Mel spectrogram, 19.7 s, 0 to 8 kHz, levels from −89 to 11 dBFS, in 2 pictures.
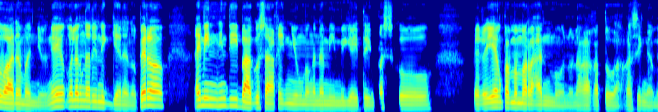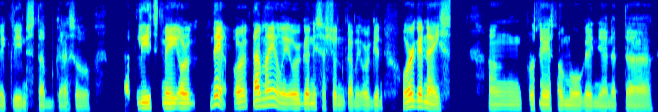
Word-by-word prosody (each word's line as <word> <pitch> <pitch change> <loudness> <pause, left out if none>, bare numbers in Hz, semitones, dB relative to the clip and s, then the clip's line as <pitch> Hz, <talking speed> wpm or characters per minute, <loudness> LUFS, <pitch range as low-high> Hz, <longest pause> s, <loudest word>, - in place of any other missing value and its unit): Nakakatuwa 135 -3 +7
naman 110 -5 -4
yun, 95 +3 -11
ngayon 165 +5 +2
ko 165 - -6
lang 170 0 +2
narinig 150 -6 -2
yan 110 -3 -4
ano. 100 - -12
Pero 185 -1 +6 0.4
I 180 +3 +5
mean 190 -2 +3
hindi 190 0 -1
bago 135 -2 +5
sa'kin 120 0 -2
yung 115 -1 -8
mga 110 0 -7
namimigay 105 -1 -7
tuwing 100 -1 -7
Pasko 110 -3 -7 0.6
pero 115 +1 -2
yang 145 +2 +4
pamamaraan 120 -6 0
mo 95 -2 -11
'no, 90 - -16
nakakatuwa 100 -1 -8
kasi 105 +1 -10
nga 90 -1 -11
may 100 0 -8
claim 100 -1 -5
stub 90 -2 -8
ka. 90 -1 -10
So 95 0 -12 0.5
at 115 - -6
least 140 0 +3
may 130 0 +8
or 125 -1 +4 0.3
hindi 230 - +8 0.4
tama 180 +5 +6
yung 130 - 0
may 120 0 +2
organisasyon 125 -4 -2
ka 105 - -2
may 100 - -10
organ 105 0 -6 0.3
organize 145 - +5 0.5
ang 110 0 -9
proseso 115 -2 -3
mo 105 -2 -5
ganyan 95 -1 -6
at - - -23
ah, 95 -1 -4
115 Hz, 160 wpm, -25 LUFS, 100-135 Hz, 0.6 s, may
